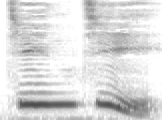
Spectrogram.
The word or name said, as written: jing1ji4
